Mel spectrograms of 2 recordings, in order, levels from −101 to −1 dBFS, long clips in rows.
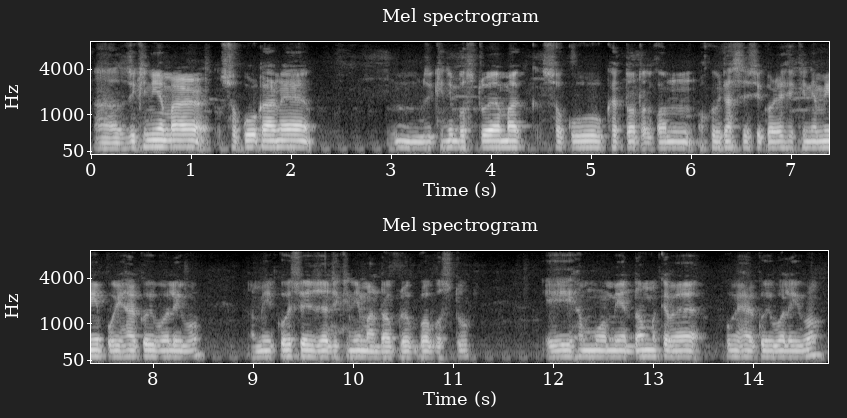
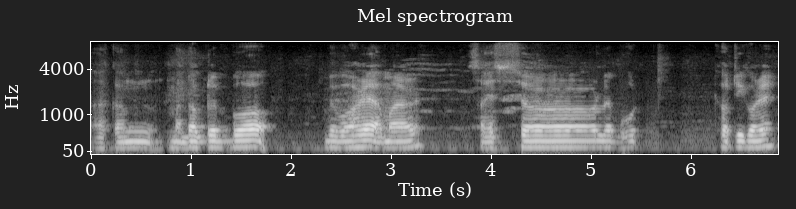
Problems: constant background noise, background conversations at intervals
